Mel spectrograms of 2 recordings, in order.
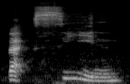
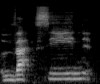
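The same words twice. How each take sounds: First: The stress is on the second syllable. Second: The stress is on the first syllable. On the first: This is the American way of saying it. "The stress is on the second syllable" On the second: This is the British way of saying it. "The stress falls on the first syllable"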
